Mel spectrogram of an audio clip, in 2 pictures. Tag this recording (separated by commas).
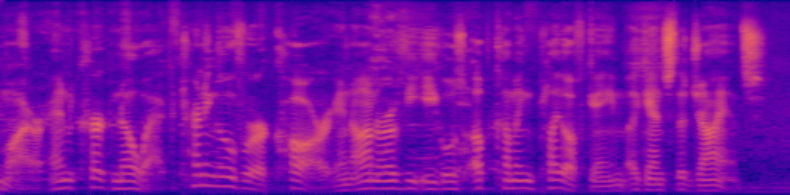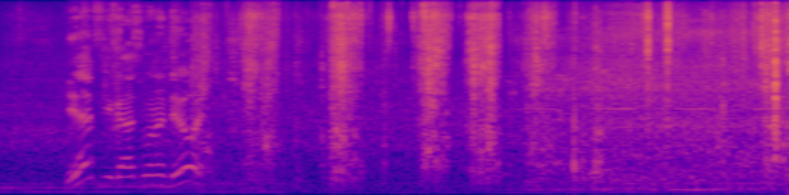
Vehicle, Speech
